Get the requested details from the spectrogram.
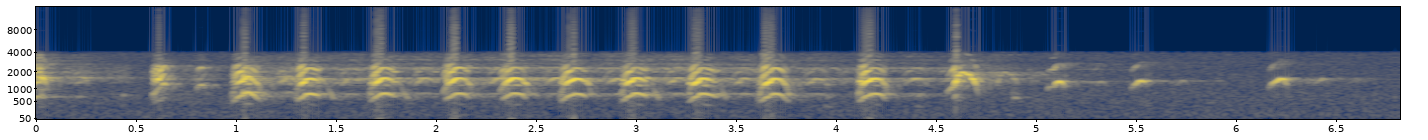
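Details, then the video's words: Border Terrier mix, a dog that dislikes bicycles, barking at one in the driveway: a steady series of about a dozen high, yipping barks roughly three per second, tapering into a few softer yelps. "Border Terrier mix barking at bicycle in the driveway"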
